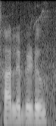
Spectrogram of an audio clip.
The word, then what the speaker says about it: Halebiddu: I am in Halebiddu, I pronounced as Halebiddu locally, and we're looking at the famous Hoysaleshwara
